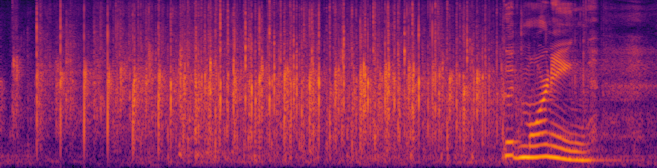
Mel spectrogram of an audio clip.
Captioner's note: applause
